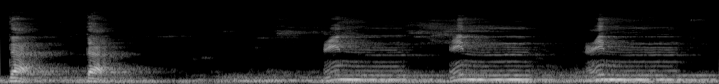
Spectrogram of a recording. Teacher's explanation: Ketika melafazkan nunnya, lidah kita sudah di pangkal gigi seri atas. · Jadi ketika membaca nunnya kita sudah pada posisi makhraj huruf dal. Makhraj huruf dal itu ujung lidah dibawa ke pangkal gusi, pangkal gigi atas. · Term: ikhfa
